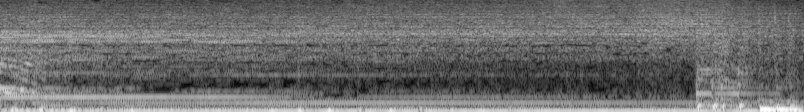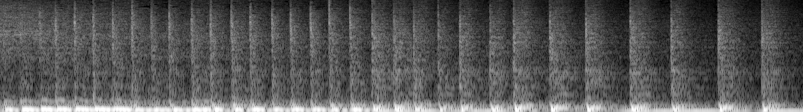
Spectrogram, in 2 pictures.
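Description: Hardcore punk band recording near the end of a song: a chord rings on for a few seconds, then drums and bass come back in, and the drums speed up into a fast roll toward the end.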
